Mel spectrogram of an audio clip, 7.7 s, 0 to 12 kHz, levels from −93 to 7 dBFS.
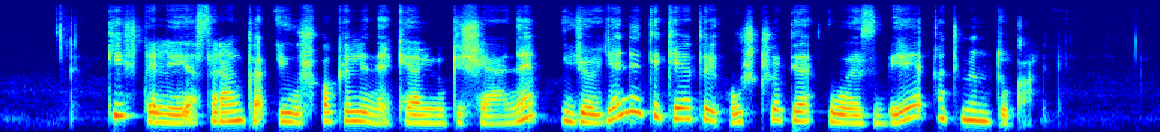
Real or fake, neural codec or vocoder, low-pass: fake; codec, 44.1 kHz, 2.6 kbps, SNAC; 10.8 kHz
